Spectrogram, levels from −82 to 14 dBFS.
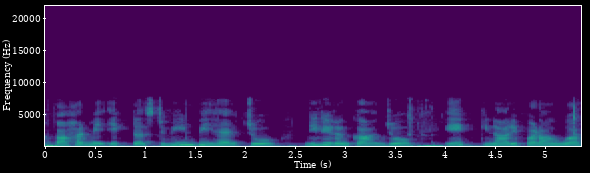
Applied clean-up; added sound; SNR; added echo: none; Liquid; 1 dB; none.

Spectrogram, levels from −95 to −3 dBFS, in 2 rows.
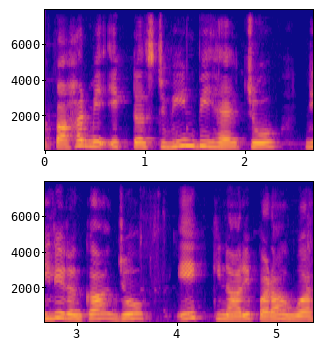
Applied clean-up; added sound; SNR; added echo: neural separator model SepFormer DNS4.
